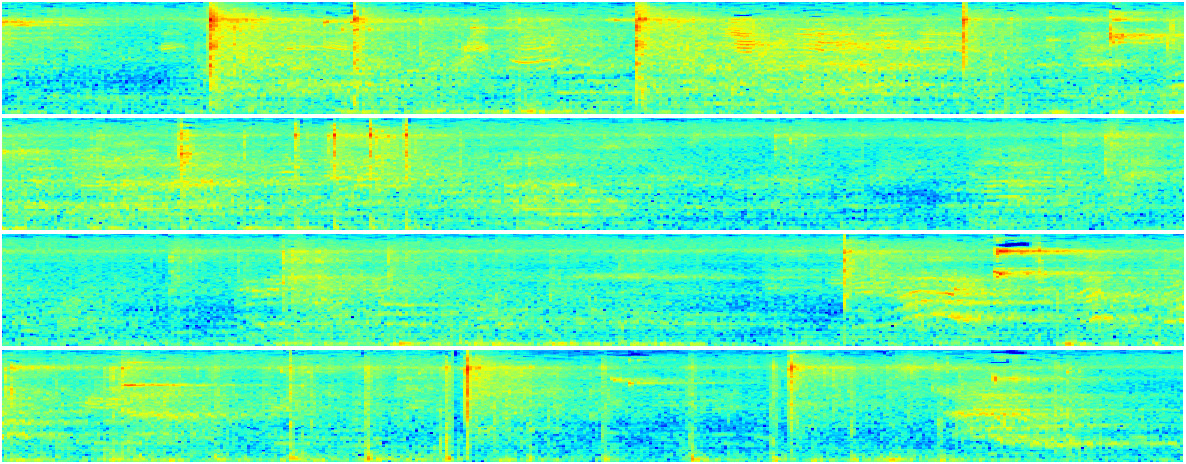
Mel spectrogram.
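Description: Young men call out during play in a large echoing hall.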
